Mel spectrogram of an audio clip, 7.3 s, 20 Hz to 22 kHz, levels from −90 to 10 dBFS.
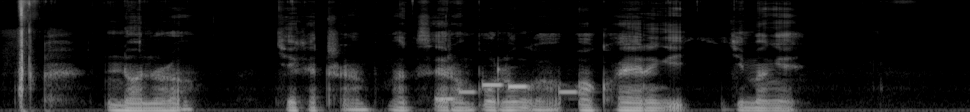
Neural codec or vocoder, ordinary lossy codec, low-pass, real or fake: none; none; none; real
